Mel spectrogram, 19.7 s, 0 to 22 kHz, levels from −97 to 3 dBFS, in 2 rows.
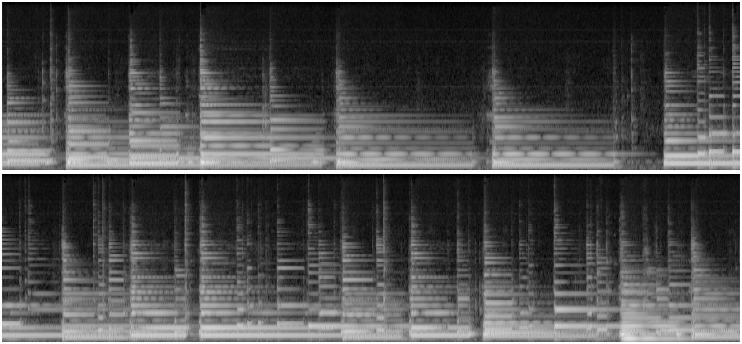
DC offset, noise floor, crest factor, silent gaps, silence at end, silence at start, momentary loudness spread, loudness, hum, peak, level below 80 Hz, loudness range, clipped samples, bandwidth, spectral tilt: under 0.1%; -52 dBFS; 18 dB; none; 0 s; 0 s; 11 LU; -22 LUFS; none; -4 dBFS; -60 dBFS; 6 LU; under 0.1%; 9.2 kHz; -8.5 dB/octave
